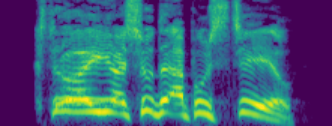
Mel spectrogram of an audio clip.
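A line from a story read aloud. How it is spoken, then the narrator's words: Yelling again. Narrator (Russian): снова заорал эльф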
